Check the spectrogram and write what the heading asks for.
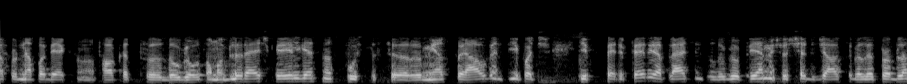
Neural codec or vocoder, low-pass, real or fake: codec, 16 kHz, 16 kbps, FreqCodec, larger model; 7.2 kHz; fake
